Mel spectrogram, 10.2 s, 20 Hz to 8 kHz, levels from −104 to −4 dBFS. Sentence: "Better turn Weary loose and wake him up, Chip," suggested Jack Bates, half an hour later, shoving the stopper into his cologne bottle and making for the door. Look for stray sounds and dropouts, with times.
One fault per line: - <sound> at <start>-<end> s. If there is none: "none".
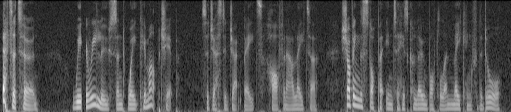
- dropout at 1.6-1.7 s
